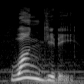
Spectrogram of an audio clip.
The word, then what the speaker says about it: wangiri: The term for the phenomenon of calling once and then hanging up is called wangiri in Japanese. Wan being the Japanese pronunciation for one and giri being to hang up.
